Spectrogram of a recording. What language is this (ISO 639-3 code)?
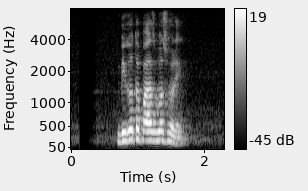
ben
